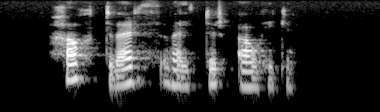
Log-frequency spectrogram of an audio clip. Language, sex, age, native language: Icelandic, female, 40-49, Icelandic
